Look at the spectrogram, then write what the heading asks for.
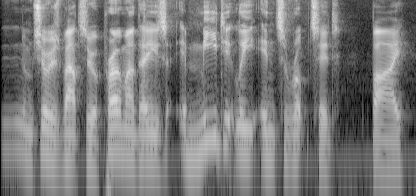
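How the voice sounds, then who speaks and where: A man co-hosting a casual wrestling talk podcast in an animated, exasperated, opinionated way. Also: medium pitch, a little fast. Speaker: podcast co-host.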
